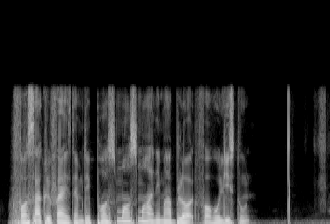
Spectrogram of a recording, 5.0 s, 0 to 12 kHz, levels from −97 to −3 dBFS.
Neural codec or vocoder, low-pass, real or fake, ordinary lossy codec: none; 7.2 kHz; real; none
